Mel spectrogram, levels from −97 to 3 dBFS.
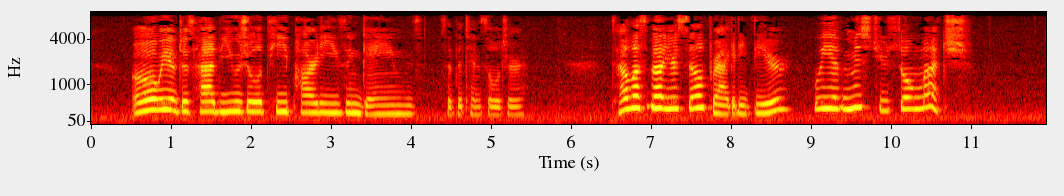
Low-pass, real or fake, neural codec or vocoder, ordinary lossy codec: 7.2 kHz; real; none; MP3, 32 kbps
